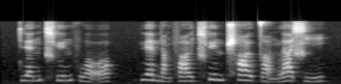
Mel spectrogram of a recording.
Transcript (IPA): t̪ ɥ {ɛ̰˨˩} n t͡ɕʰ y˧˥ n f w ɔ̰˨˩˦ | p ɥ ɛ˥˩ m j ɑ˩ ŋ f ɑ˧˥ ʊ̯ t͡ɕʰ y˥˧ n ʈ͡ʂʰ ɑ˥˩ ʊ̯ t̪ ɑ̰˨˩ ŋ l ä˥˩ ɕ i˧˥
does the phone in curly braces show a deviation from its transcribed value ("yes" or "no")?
yes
